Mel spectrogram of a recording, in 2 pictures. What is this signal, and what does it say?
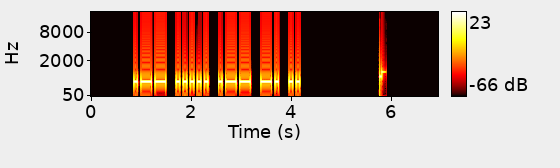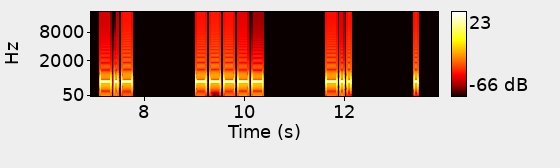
Morse code, heard as a keyed tone, about 17 wpm, spaced as for 9 wpm, 700 Hz. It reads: W5WNI K0DE
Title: USA Call Signs - 5 Characters - 6x Character Spacing - 17wpm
